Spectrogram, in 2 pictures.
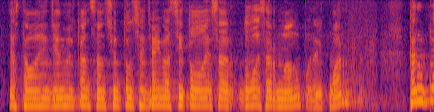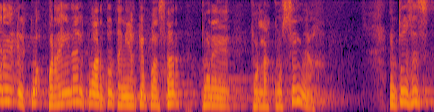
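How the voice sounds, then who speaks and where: A male priest preaching in a church, his voice pitched rather high for a man and very dark and soft in tone. He tells his story with humor and acts out the voices of those he quotes. The sound carries a long reverb from the church hall. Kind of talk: homily with a personal story. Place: church during Mass.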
